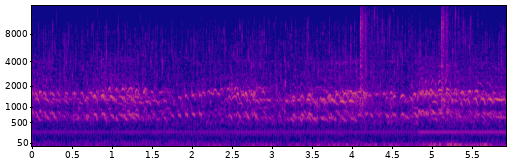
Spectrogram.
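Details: Male Korean brown frogs, just woken in early spring from hibernating under stream stones, pursuing females to mate; a dense chorus of many callers gives rapid, overlapping clucking notes in two bands, with a faint steady hum and brief clicks.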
